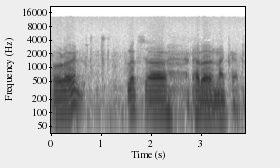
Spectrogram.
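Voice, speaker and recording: An actor playing an urbane, cynical, amused bachelor with dry, worldly delivery in 1940s radio style. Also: male voice, low voice, takes it slowly, over music. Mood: dry, casual. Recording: noisy narrow-band old radio broadcast.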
